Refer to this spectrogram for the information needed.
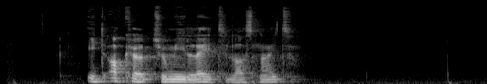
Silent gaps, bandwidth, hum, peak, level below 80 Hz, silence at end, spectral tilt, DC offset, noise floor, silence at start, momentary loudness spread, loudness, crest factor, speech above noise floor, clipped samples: none; 16 kHz; none; -2 dBFS; -60 dBFS; 1.9 s; -6 dB/octave; under 0.1%; -64 dBFS; 0.9 s; 13 LU; -22 LUFS; 22 dB; 43 dB; under 0.1%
